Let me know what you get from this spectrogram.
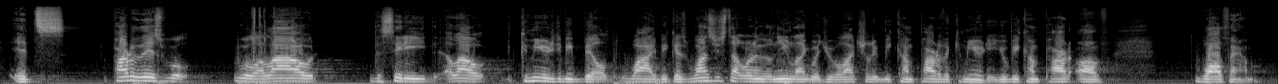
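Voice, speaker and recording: At a moderate pace, a man speaks in a medium pitch with a Spanish accent. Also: ordinary pitch variation. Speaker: city council candidate. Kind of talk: candidate forum answer.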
